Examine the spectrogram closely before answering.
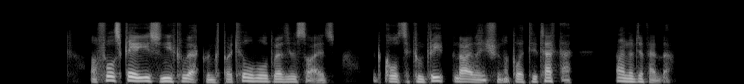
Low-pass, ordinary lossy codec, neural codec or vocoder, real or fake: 7.2 kHz; none; codec, 16 kHz, 0.5 kbps, FreqCodec, larger model; fake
